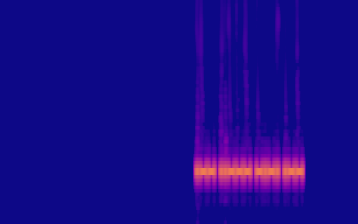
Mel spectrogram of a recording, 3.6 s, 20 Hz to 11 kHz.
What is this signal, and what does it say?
Morse code, heard as a keyed tone, about 57 wpm, 700 Hz. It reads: W2CW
